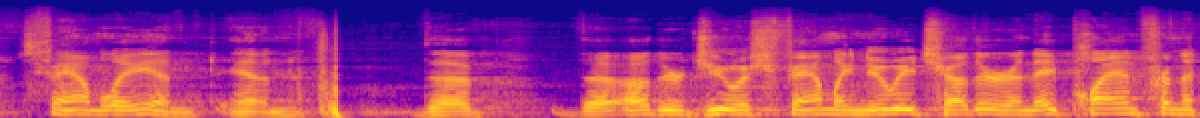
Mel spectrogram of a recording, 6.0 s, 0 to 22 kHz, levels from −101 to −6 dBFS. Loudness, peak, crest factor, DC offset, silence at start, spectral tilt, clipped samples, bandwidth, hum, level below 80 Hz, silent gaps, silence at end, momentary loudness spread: -19 LUFS; 0 dBFS; 18 dB; under 0.1%; 0.1 s; -5.5 dB/octave; under 0.1%; 12.5 kHz; none; -58 dBFS; none; 0 s; 6 LU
